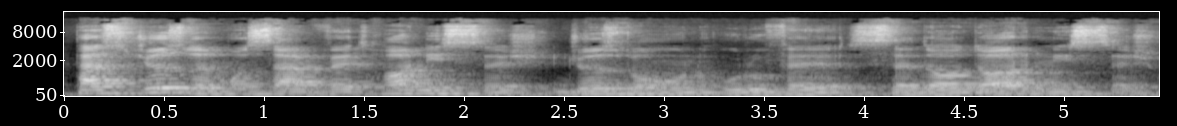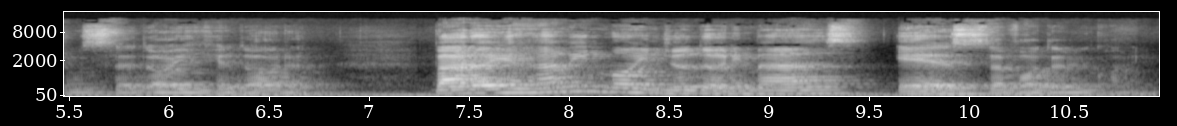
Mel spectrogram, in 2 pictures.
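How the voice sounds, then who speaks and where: A man's voice: mid-range voice, animated. Echoey man teaching grammar. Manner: explains step by step with questions to the learner. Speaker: English teacher. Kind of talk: grammar lesson. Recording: very echoey room, distant mic.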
